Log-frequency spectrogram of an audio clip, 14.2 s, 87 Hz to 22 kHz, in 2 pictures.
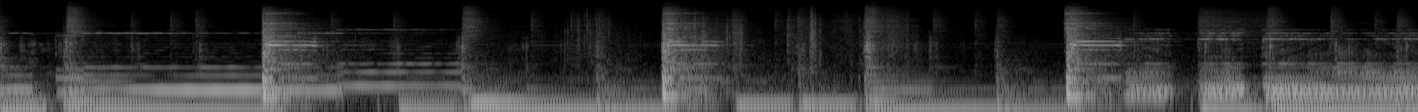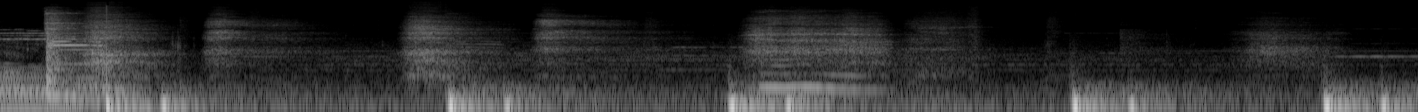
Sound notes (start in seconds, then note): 7.5 heavy breathing; 10.8 pulsating drum beat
